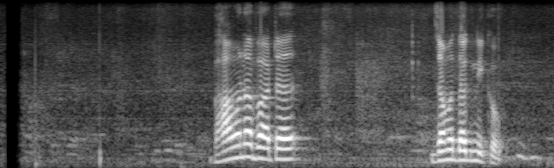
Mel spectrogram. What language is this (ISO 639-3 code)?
nep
